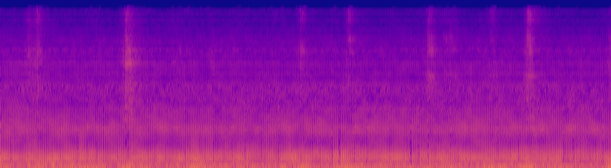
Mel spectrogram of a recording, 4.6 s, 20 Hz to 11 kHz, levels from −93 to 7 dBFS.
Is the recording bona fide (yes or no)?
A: no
